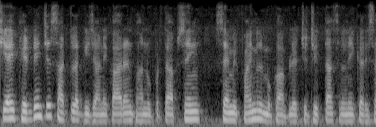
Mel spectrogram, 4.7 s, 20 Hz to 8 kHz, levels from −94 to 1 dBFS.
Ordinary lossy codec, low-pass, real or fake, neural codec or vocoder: Opus, 16 kbps; 7.2 kHz; real; none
